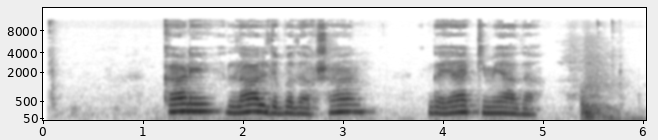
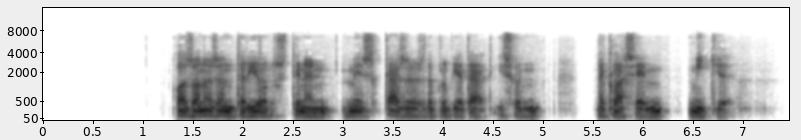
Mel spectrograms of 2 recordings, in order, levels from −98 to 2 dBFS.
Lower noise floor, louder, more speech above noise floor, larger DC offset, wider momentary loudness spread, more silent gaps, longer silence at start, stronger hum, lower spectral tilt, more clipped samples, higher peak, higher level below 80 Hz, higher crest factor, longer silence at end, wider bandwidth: second, -65 dBFS vs under -90 dBFS; second, -25 LUFS vs -19 LUFS; second, 42 dB vs over 72 dB; neither; first, 15 LU vs 10 LU; second, none vs 5.36-5.49 s; second, 0.05 s vs 1.35 s; neither; about the same, -6.5 dB/octave vs -5.5 dB/octave; neither; second, -6 dBFS vs -2 dBFS; about the same, -50 dBFS vs -48 dBFS; about the same, 20 dB vs 18 dB; second, 0.15 s vs 0.6 s; first, 11.5 kHz vs 7.6 kHz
